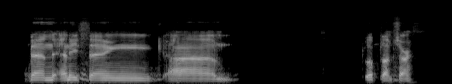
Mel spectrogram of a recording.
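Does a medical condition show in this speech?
No.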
